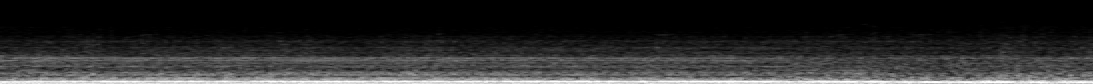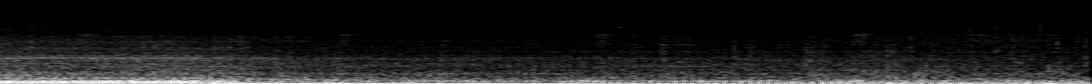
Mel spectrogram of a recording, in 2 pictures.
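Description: ATV engine running steadily while riding, its note dropping a little about six and a half seconds in.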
